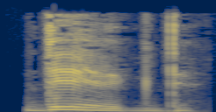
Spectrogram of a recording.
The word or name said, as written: digged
